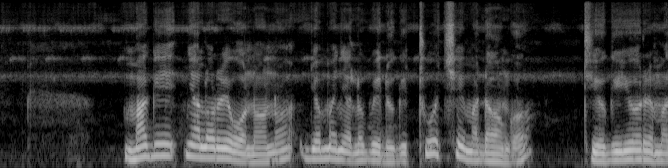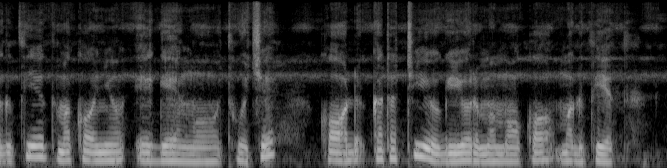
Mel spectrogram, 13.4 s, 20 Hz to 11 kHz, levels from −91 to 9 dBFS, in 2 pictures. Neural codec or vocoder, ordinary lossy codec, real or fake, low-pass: vocoder, 22.05 kHz, 80 mel bands, WaveNeXt; none; fake; none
